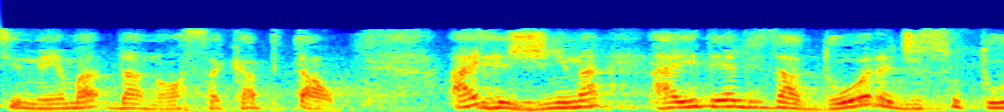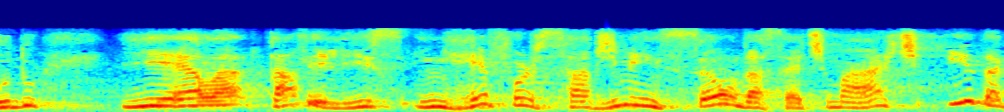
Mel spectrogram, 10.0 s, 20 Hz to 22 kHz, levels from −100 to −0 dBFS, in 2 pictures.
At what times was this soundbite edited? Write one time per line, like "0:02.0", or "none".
0:02.4
0:03.2
0:06.5
0:08.0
